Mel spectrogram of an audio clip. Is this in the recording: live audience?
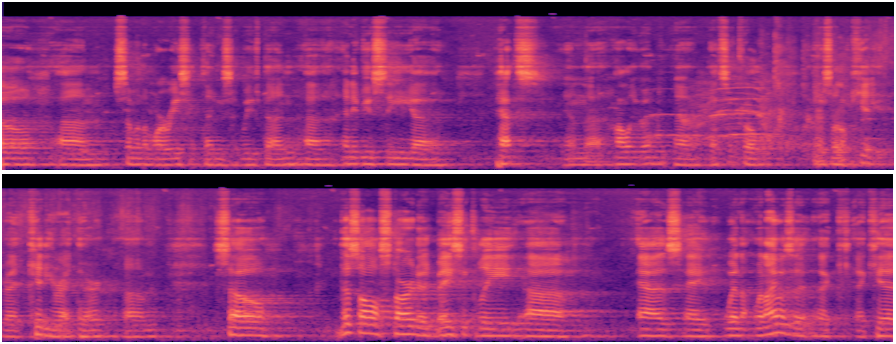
yes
